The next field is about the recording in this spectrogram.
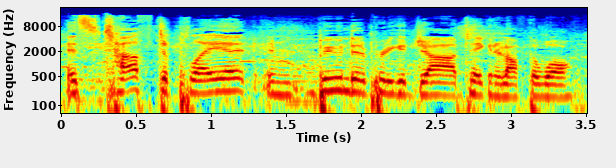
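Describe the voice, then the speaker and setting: An American woman working as color analyst, explaining softball play in an informal, conversational way. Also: medium pitch, quick pace, over music.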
